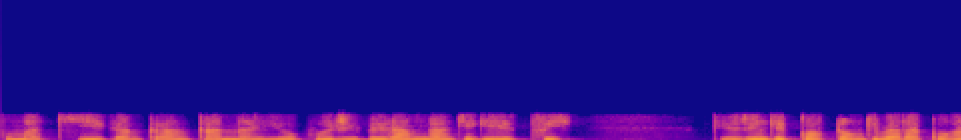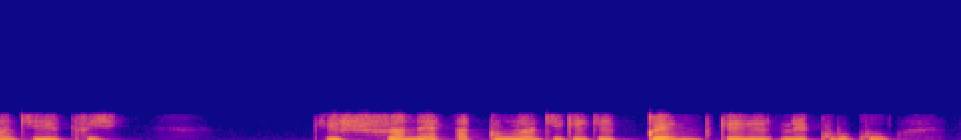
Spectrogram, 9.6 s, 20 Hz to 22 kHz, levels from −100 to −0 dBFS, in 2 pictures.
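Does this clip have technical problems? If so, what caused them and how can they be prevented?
Yes. The speech was likely squeezed through Opus compression at a very low bitrate, one that fits about 12 kbps, so the encoder narrows the band and fills the remaining bands coarsely. Throughout the clip, nothing sounds above 4.1 kHz, and the speech comes across muffled, grainy and rough. Encoding at a higher bitrate with full bandwidth would prevent this.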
